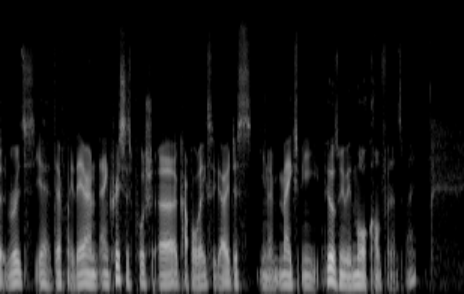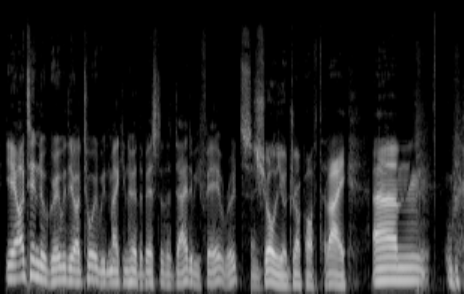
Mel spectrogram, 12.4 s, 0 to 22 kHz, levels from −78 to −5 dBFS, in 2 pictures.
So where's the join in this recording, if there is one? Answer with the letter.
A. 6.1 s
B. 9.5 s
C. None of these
B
